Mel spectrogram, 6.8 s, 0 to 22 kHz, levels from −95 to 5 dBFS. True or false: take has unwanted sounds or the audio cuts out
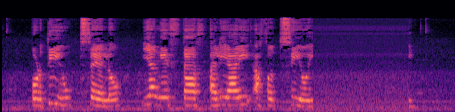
false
